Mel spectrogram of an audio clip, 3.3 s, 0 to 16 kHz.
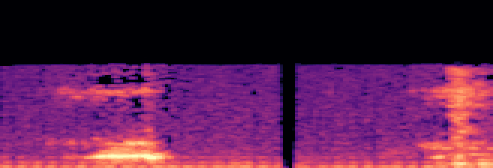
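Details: Sleeping colt foal Yanta, born 21 January 2026 to sire Fast Force and dam Pink Blossom, snoring: a low, tonal, rasping breath near the start, then a second breathy snort toward the end, with a quiet background hum.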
